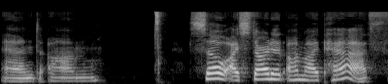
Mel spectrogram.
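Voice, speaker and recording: A woman in a Massachusetts accent, at a very slow pace. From US Northeast, Western Massachusetts. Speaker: psychotherapist, yoga therapist and author. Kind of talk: interview.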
